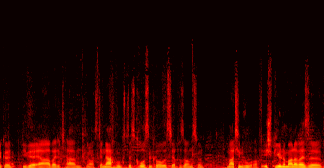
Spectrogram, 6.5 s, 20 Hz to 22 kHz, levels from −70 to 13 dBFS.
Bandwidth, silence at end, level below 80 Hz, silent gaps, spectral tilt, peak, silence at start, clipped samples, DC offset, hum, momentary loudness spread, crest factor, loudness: 16 kHz; 0 s; -40 dBFS; none; -6.5 dB/octave; -6 dBFS; 0 s; under 0.1%; under 0.1%; none; 12 LU; 16 dB; -24 LUFS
